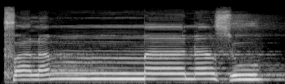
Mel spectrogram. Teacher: Mim yang bertasdid gunnah musyaddadah kita dengungkan selama 3 harakat. Falamma nasu, ma fathah diikuti alif, 2 harakat kita panjangkan mad tabi'i.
